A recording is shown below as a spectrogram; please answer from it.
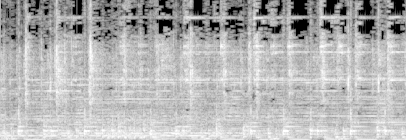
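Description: Rajasthani Langa folk music played live: a hand drum beats a quick, uneven rhythm over one steady held note.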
